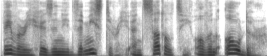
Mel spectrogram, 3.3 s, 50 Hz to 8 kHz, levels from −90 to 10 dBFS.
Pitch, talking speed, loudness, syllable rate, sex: 145 Hz, 195 wpm, -17 LUFS, 5.9 syllables/s, male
